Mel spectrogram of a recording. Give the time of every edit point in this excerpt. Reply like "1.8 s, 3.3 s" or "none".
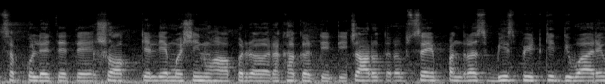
1.0 s, 3.4 s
